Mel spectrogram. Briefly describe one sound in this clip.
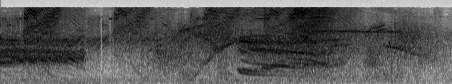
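An energy blast crackles and whooshes loudly.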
